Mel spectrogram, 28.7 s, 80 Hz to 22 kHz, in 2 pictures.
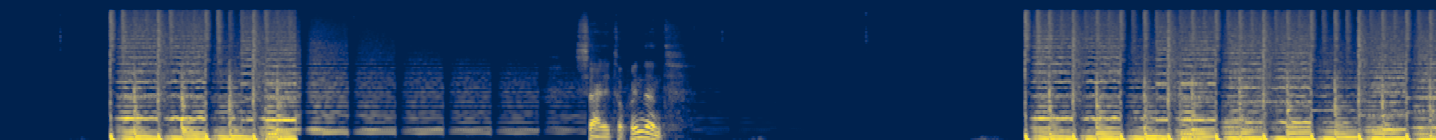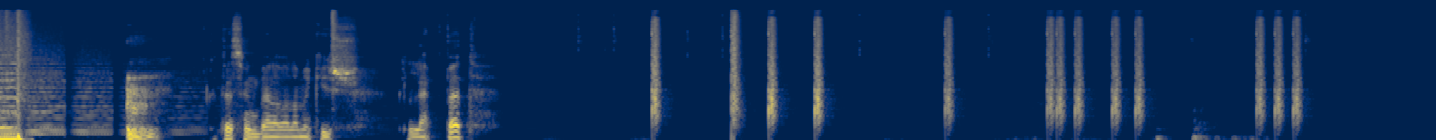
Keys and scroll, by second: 0.9 space, 2.7 space, 10.1 space, 14.3 space, 17.5 q, 23.4 q, 26.5 ctrl+l, 26.8 q.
